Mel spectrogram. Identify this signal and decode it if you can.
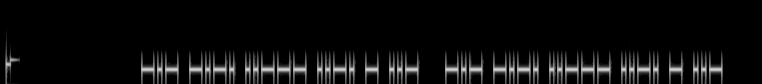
Morse code, heard as a keyed tone, about 28 wpm, 700 Hz. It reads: KC2FTU KC2FTU
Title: USA Call Signs Repeated 2x 30wpm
